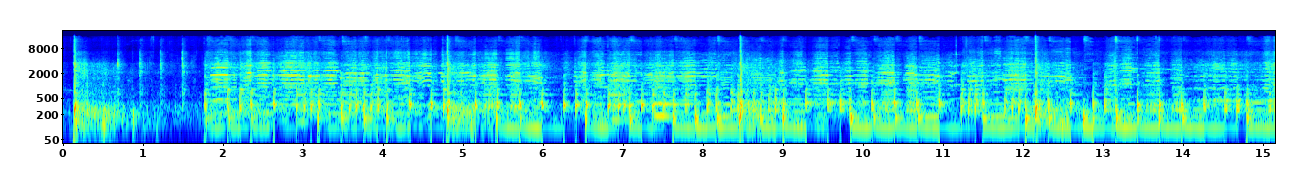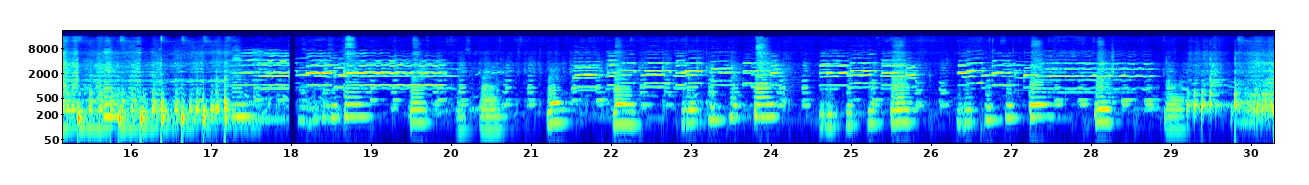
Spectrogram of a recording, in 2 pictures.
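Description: Brass band music with drums and trumpets, played loudly. A sharp bang comes right at the start. About 17 seconds in, the music changes to clearer, separate melodic phrases.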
